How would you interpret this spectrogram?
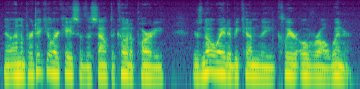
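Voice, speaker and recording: An American man with a fairly low voice speaks as a ham radio hobbyist. His delivery is measured and matter-of-fact, suited to casual narration and on-air exchanges. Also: steady tone. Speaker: amateur radio operator and vlogger.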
